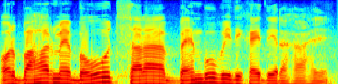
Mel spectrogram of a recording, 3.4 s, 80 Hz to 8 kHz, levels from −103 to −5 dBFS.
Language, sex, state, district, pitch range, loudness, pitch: Hindi, male, Arunachal Pradesh, Papum Pare, 110-135 Hz, -13 LUFS, 125 Hz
